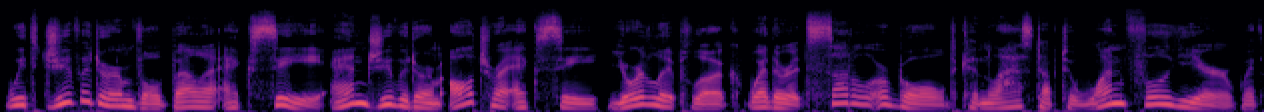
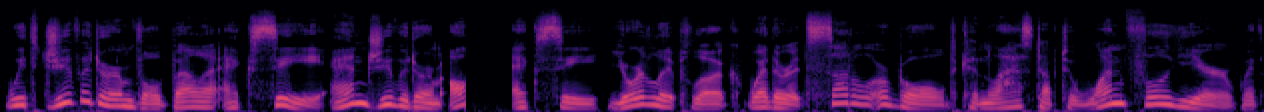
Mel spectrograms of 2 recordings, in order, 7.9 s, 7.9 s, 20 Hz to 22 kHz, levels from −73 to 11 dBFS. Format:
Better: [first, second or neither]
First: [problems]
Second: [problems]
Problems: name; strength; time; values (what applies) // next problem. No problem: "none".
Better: first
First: none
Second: audio cutting out; at 3 s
